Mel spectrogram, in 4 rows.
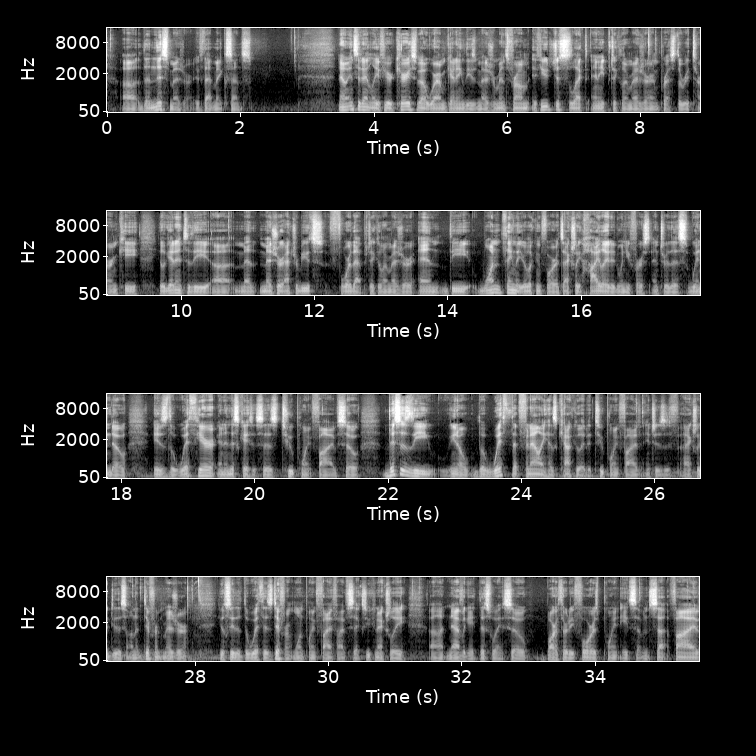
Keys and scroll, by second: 8.1 Return, 27.9 Return.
